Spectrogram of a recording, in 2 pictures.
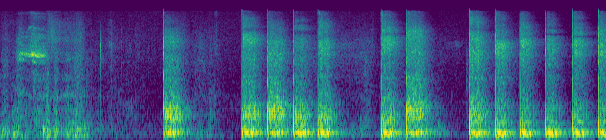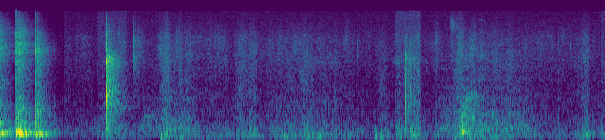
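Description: A mallet striking a wedge held against a person's lower back in a chiropractic percussion adjustment. It strikes rapidly, about five times a second, in runs from about two seconds in until past six seconds, followed by a few lighter knocks.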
